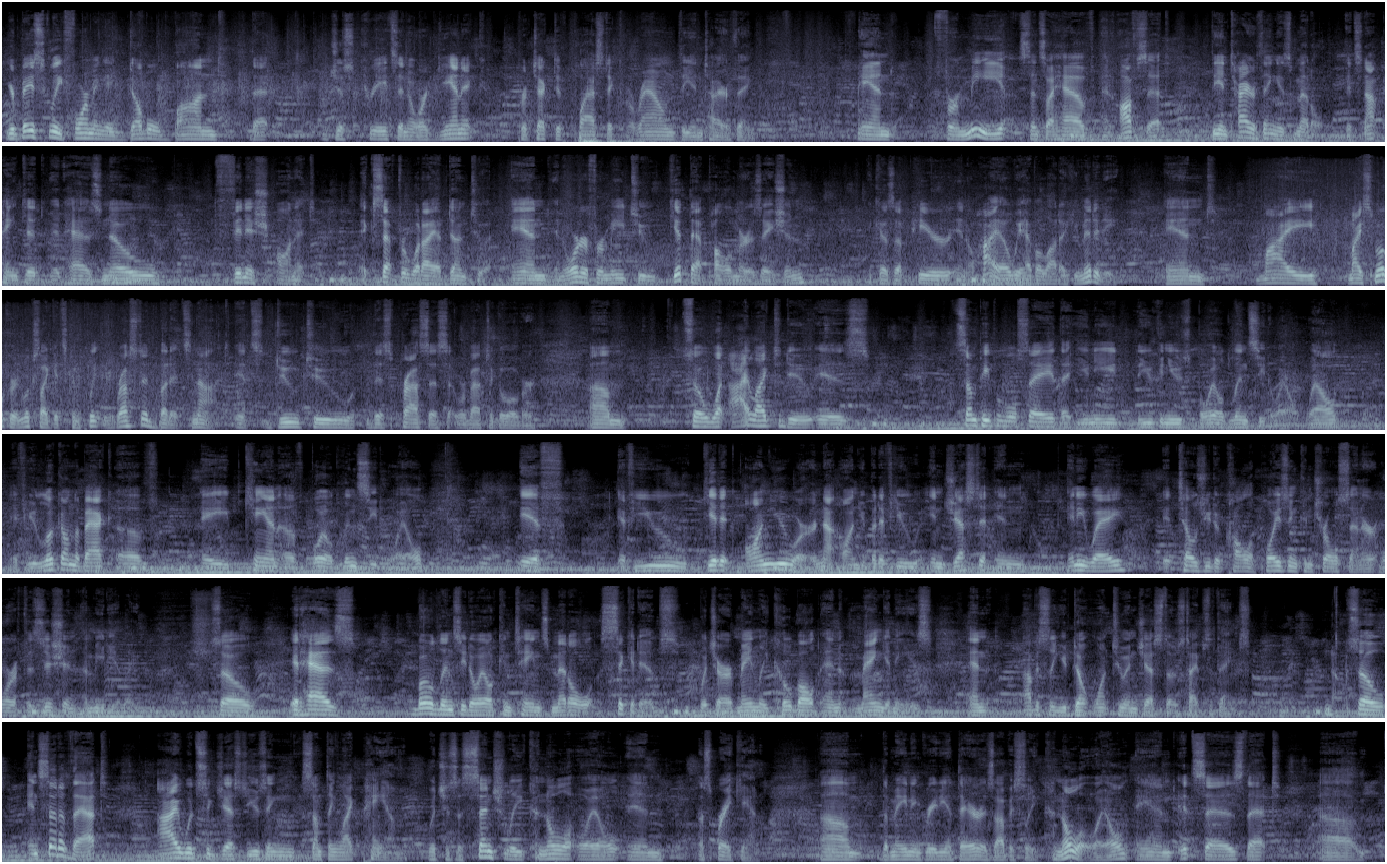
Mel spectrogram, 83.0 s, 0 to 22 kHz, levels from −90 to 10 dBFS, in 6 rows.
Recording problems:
chatter from many people; noticeable; throughout; 15 dB below the speech
low rumble; noticeable; from 10 to 24 s, from 36 to 52 s and from 55 s to 1:12; 20 dB below the speech

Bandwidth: 17 kHz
